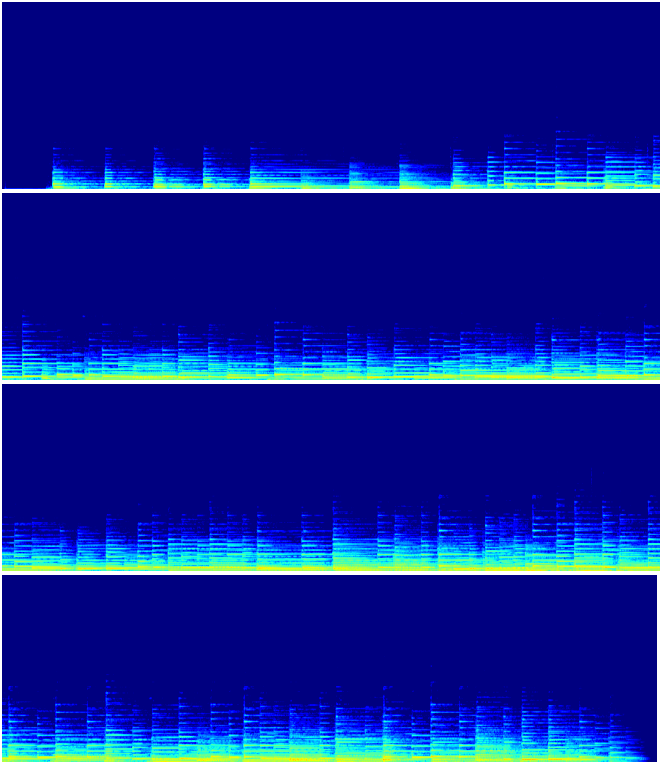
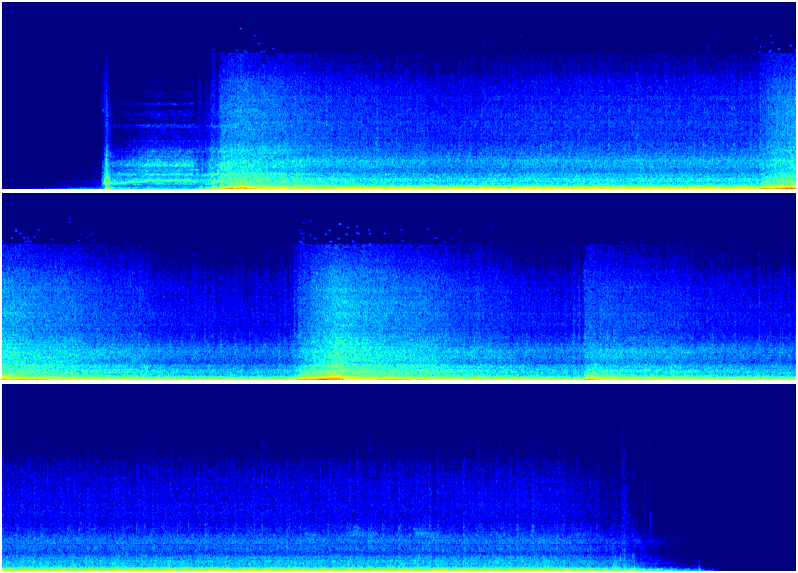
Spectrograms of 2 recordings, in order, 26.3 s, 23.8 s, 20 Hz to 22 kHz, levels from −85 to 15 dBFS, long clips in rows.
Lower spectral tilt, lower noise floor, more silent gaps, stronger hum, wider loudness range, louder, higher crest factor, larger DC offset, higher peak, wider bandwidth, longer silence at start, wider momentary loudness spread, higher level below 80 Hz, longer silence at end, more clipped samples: first, -9 dB/octave vs -7.5 dB/octave; second, -62 dBFS vs -73 dBFS; neither; neither; about the same, 8 LU vs 9 LU; about the same, -24 LUFS vs -22 LUFS; about the same, 18 dB vs 20 dB; first, 0.1% vs under 0.1%; second, -6 dBFS vs 0 dBFS; second, 7 kHz vs 14 kHz; second, 0.5 s vs 1 s; about the same, 9 LU vs 11 LU; second, -48 dBFS vs -30 dBFS; second, 0.2 s vs 1.25 s; neither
